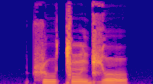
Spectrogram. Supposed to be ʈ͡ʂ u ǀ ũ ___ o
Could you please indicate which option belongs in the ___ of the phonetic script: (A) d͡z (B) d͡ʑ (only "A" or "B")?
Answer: B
